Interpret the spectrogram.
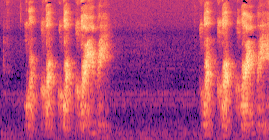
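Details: Pet African grey parrot talking in a bathroom shower, practising alliterative phrases: two bursts of rapid repeated syllables with a rhythmic, word-like cadence in a small echoing room.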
